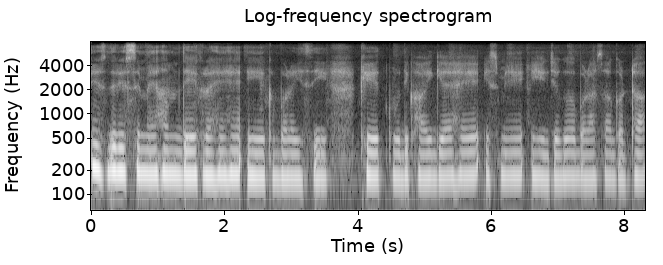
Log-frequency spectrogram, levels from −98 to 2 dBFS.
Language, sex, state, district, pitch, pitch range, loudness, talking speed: Hindi, female, Chhattisgarh, Korba, 165 Hz, 160-175 Hz, -17 LUFS, 150 wpm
